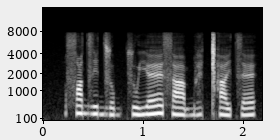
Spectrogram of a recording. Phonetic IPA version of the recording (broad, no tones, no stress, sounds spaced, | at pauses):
sˤ ɐ d͡z i d͡z o b t͡s u j ɛː s aː b ɛ̤ ǀʰ a i̯ t͡s ɛ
